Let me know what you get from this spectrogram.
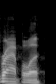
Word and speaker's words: Rapala: Is it Rapala or is it Rapala? But it is Rapala is the proper way to say it.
